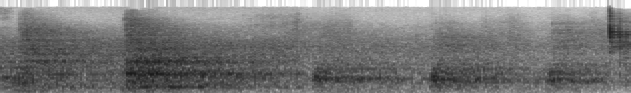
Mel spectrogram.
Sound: hammering, background

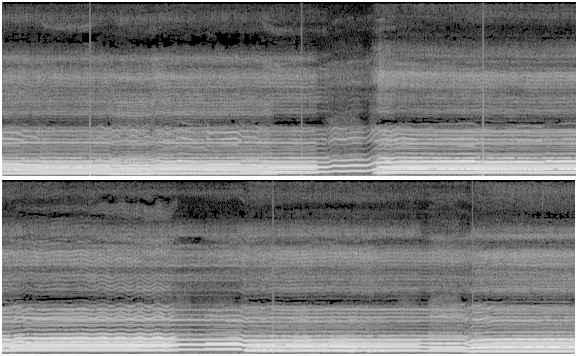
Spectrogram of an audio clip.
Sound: humming gives way to sobs

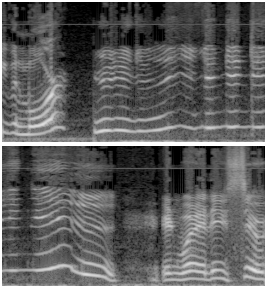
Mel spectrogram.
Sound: babbling

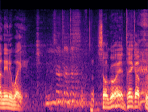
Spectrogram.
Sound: audience laughing

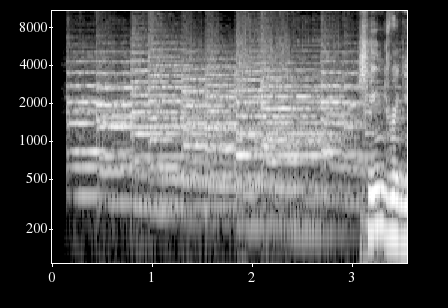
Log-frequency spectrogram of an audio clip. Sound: bells ringing

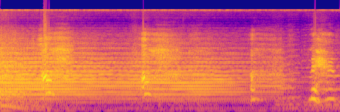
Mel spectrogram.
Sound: grunts; groans

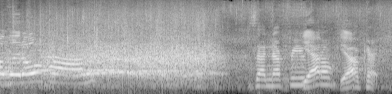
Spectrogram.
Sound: audience cheers

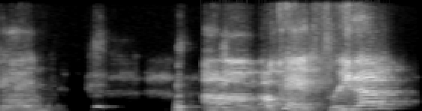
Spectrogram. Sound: laughs

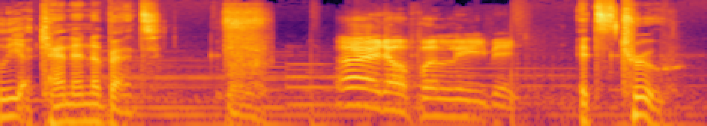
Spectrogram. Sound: scoff

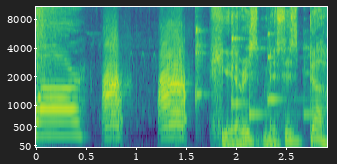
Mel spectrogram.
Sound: quacks

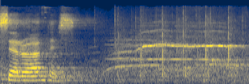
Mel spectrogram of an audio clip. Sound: crowd applauding

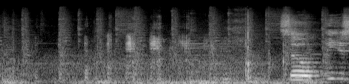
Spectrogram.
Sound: laughs

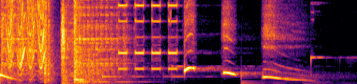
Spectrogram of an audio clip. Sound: chirping

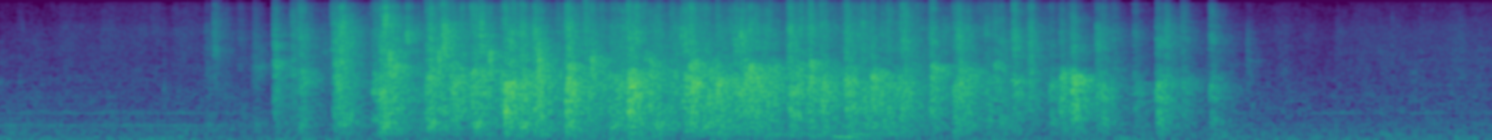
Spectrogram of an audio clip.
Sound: applause

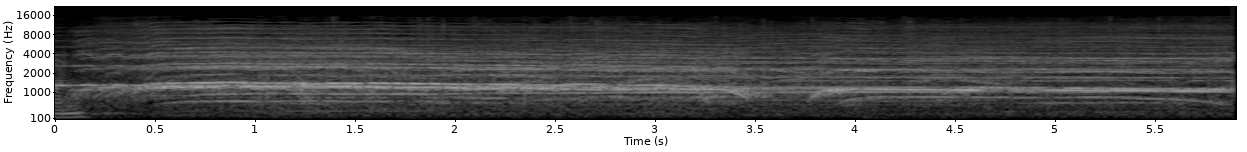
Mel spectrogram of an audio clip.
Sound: audience members holler and applaud

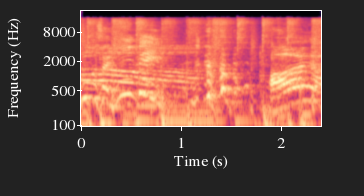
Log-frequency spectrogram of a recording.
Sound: ahahahaha

